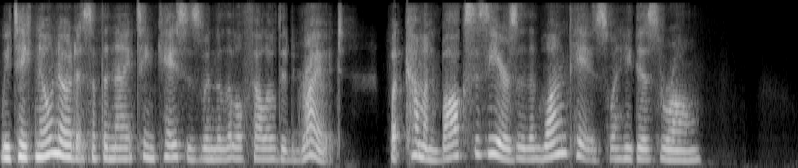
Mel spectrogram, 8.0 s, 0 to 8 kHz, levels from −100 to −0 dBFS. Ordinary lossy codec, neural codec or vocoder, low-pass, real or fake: AAC, 32 kbps; codec, 16 kHz in and 24 kHz out, 0.4 kbps, LongCat-Audio-Codec, fine tuned four codebook decoder; 7.2 kHz; fake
